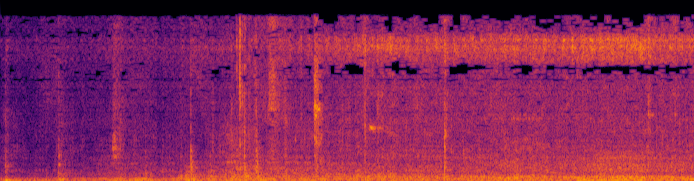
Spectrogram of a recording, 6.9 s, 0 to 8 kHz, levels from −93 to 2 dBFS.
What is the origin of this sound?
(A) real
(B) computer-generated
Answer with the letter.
B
